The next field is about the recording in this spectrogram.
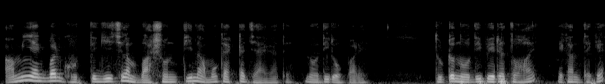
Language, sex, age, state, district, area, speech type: Bengali, male, 30-45, West Bengal, South 24 Parganas, rural, spontaneous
